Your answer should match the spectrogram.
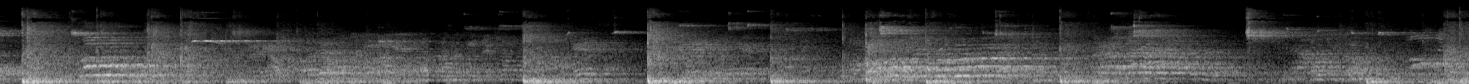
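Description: Volleyball rally in a gym: the ball is struck in a series of sharp smacks, about seven of them, with players shouting and calling to one another. Each hit echoes in the large hall.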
